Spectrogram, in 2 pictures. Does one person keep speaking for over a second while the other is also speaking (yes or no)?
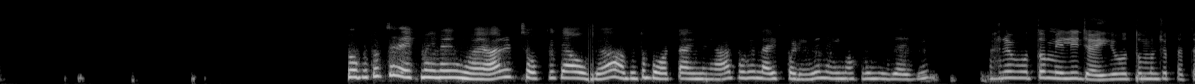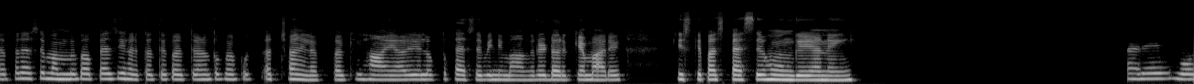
no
